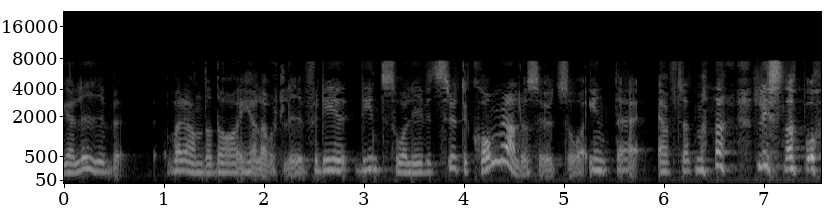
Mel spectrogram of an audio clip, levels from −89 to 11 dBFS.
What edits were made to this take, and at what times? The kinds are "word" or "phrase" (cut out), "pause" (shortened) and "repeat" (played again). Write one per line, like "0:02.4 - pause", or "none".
none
